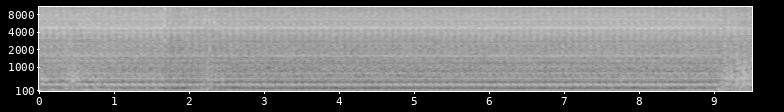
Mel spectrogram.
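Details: 2007 Dodge Ram 5.9 Cummins diesel, loud uneven idle with lumpy, stumbling exhaust pulse about three a second; began a month ago, intermittent fuel rail pressure, MAP sensor and overboost codes; owner asks about excessive blow-by; cause unclear.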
